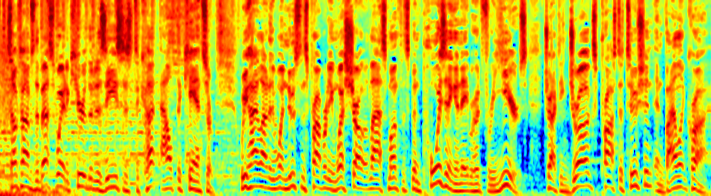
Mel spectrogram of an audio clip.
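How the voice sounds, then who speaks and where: Very fast speech with lively intonation and very even loudness plays over background music. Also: man, fairly high pitch for a man. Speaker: television news reporter. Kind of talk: TV news report, live reporting. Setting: recorded field news package with narration.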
